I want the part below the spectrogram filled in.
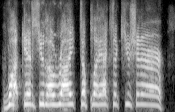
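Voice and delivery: very high, loud scream. Playing a character who draws her bow at an enemy: screaming. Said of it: "just screams".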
